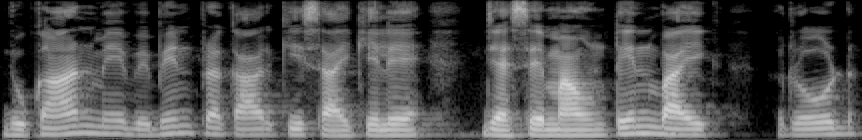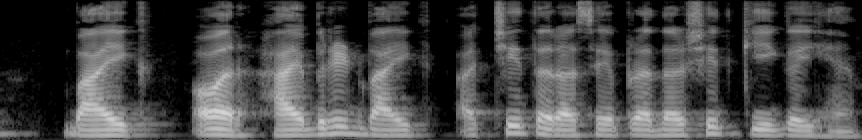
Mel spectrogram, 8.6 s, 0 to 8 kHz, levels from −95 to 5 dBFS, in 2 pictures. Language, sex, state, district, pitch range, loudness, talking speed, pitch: Hindi, male, Jharkhand, Ranchi, 115-135 Hz, -22 LUFS, 145 wpm, 120 Hz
